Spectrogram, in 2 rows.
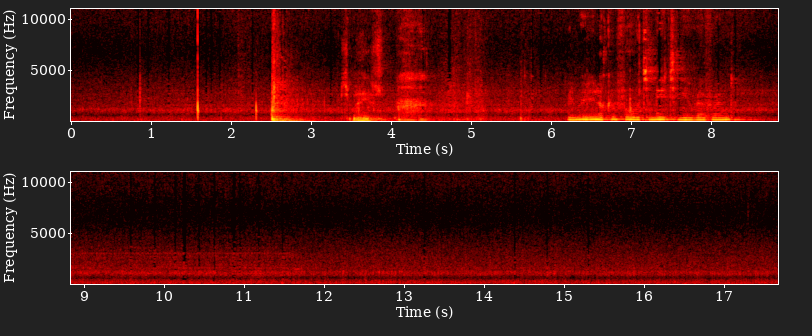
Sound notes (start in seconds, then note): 1.9 foot shuffling; 4.4 laughing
